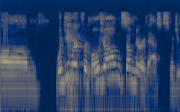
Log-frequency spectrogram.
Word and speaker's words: Mojang: would be a good job interesting note it's pronounced muang and is Swedish for trinket or techn technological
